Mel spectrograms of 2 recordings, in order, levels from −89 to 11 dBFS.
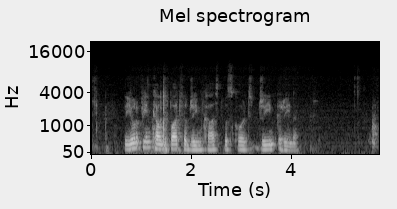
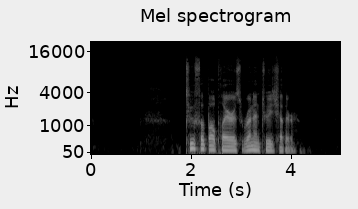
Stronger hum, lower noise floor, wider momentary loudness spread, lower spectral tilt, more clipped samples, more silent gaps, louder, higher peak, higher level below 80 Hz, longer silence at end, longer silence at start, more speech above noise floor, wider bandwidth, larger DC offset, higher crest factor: neither; second, -60 dBFS vs -90 dBFS; about the same, 12 LU vs 11 LU; first, -9 dB/octave vs -7 dB/octave; neither; neither; first, -22 LUFS vs -36 LUFS; first, -2 dBFS vs -20 dBFS; first, -52 dBFS vs -60 dBFS; second, 0.05 s vs 0.9 s; second, 0.3 s vs 1.9 s; second, 39 dB vs 55 dB; second, 7.6 kHz vs 13 kHz; neither; about the same, 20 dB vs 18 dB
